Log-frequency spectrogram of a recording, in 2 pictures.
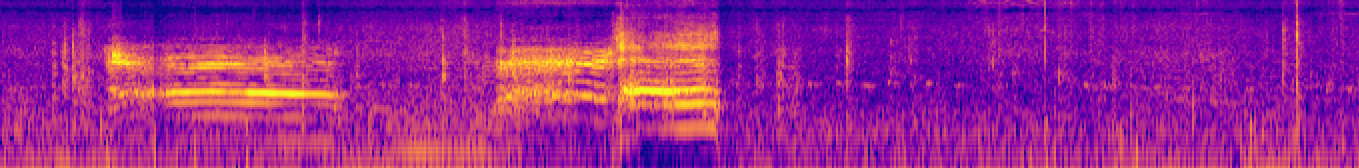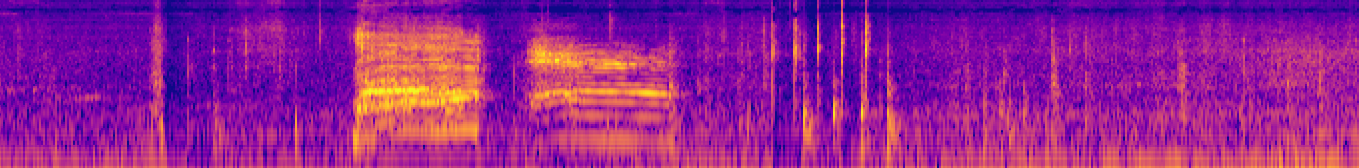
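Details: Sheep on a village farm in Indonesia bleating for food: four strong, quavering bleats in two pairs, separated by quieter stretches of rustling and scattered knocks.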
